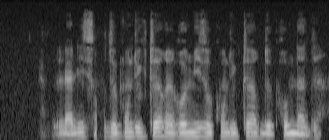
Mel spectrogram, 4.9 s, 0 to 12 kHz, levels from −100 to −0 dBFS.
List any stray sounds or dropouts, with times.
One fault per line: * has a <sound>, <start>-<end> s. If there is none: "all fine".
* has a dropout, 1.4-1.6 s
